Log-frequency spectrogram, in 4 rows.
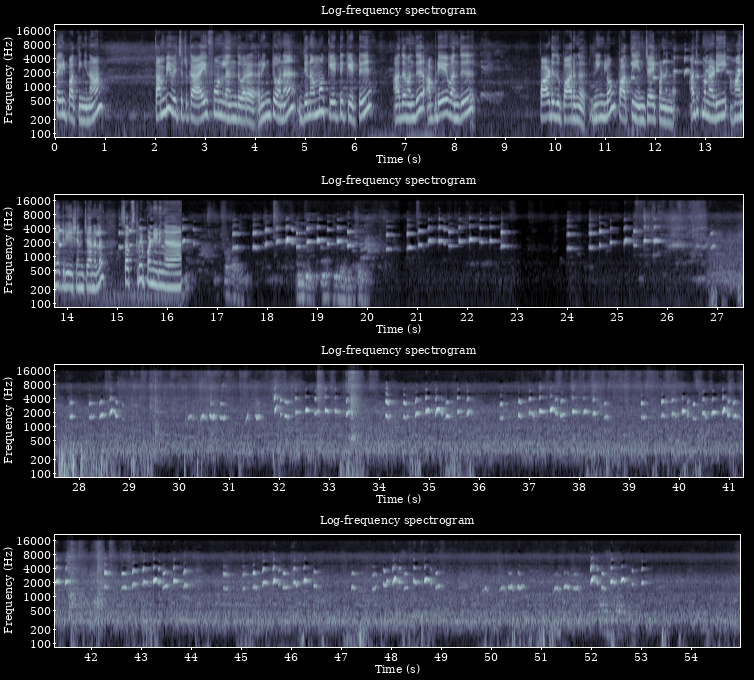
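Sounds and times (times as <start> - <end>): cockatiel whistling: 12.0 - 14.0, 16.3 - 23.0, 24.0 - 49.1, 49.8 - 53.2.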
